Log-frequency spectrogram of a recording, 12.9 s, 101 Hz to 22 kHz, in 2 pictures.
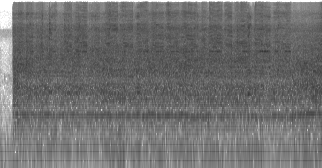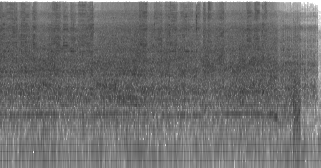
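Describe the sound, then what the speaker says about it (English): A power grinder grinds down the metal dropout of a coilover on a Porsche 944, a loud, continuous close abrasive whine held for about twelve seconds before spinning down, with no speech. "So we'll grind that down just a little bit, see if that hole lines up better."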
